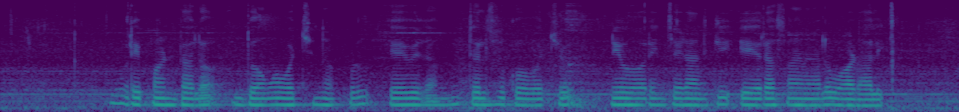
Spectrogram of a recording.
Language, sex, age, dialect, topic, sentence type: Telugu, male, 18-24, Telangana, agriculture, question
